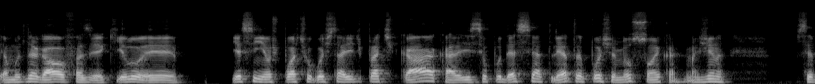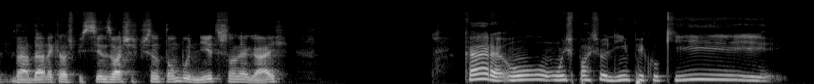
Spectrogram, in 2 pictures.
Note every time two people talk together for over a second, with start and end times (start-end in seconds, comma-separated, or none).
none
